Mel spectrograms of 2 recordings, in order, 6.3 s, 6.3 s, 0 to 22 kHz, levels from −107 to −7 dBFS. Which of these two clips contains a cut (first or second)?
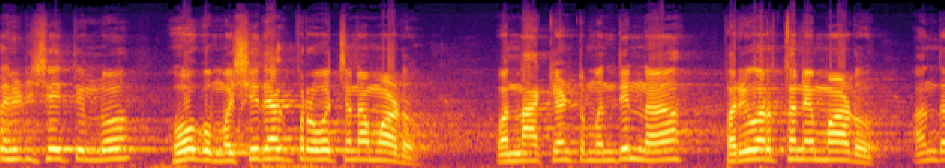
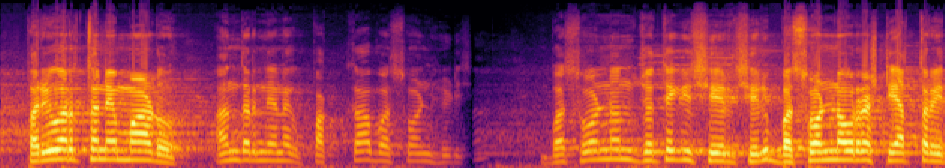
second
